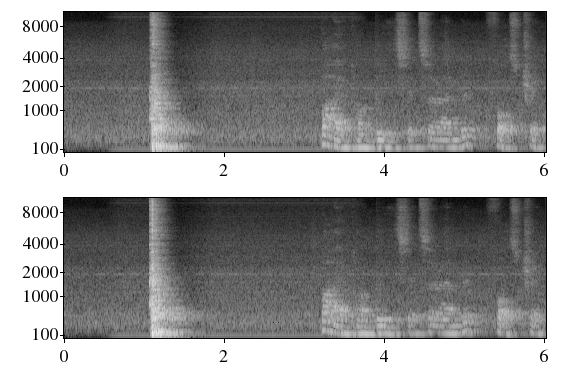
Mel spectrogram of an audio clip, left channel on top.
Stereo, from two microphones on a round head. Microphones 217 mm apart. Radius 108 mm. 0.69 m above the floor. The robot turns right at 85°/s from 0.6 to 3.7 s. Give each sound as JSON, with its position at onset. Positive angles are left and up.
{"t": 1.1, "sound": "a door slam", "azimuth_deg": -95, "distance_m": 1.2}
{"t": 3.2, "sound": "a man speaking", "azimuth_deg": 65, "distance_m": 0.9}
